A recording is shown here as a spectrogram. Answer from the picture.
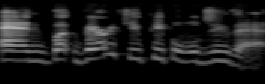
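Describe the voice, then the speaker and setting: A woman's medium-pitched voice with vocal fry and an American accent, over a quiet background. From US Northeast, Camden, New Jersey. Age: 70s. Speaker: guest speaker. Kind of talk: personal talk to a class. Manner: halting, with fillers.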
